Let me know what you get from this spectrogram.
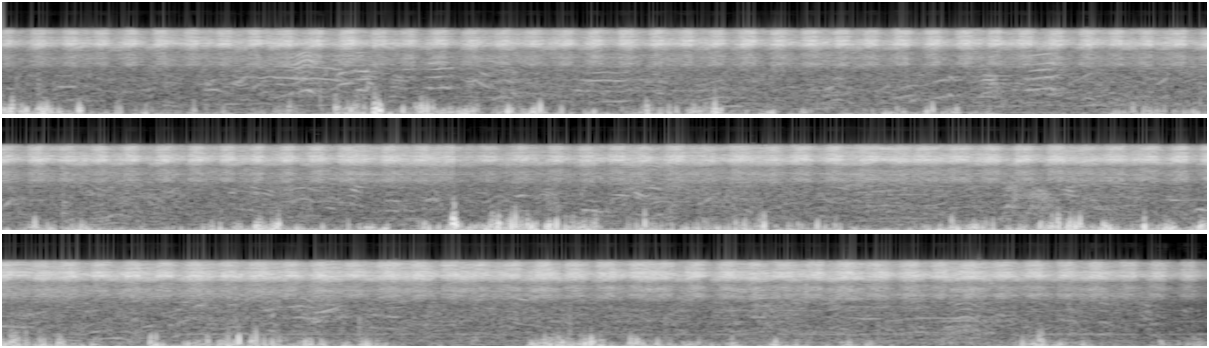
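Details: Near the beach at Palombaggia in Corsica, cicadas keep up a dense, high, rapidly pulsing buzz throughout, while frequent low buffeting thumps of wind or movement come and go.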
